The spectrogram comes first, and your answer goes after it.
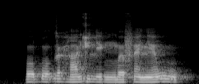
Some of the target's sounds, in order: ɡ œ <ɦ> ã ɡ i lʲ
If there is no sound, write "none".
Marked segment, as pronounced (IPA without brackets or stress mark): ɦ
